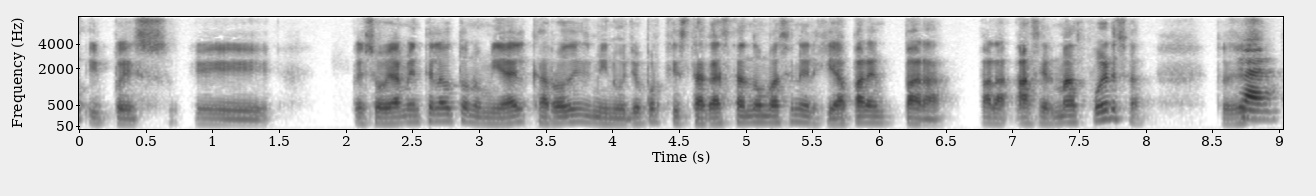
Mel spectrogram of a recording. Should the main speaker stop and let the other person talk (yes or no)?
no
